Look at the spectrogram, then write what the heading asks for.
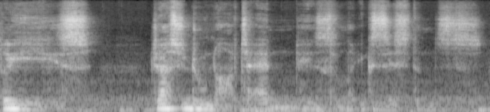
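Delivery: deep, echoing voice. Game master voicing a parent pleading with adventurers, deep echoing voice. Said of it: "deep, echoing voice".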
